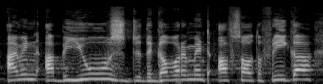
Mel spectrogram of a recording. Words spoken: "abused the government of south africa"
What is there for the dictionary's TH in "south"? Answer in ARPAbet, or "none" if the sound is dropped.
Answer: T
